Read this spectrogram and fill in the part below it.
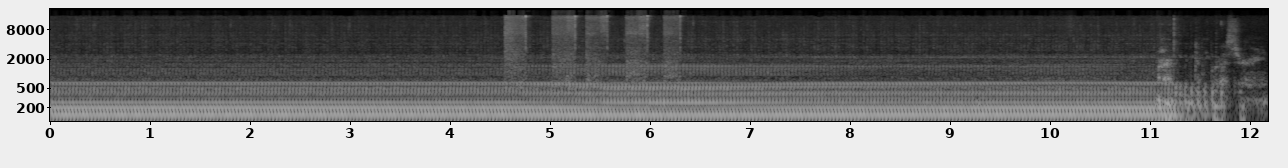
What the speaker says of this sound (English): Compressor, driving me bonkers.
